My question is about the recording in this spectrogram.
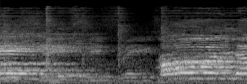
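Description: Unaccompanied hymn singing in a church. A long held note fades away, and a new phrase starts strongly near the end.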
